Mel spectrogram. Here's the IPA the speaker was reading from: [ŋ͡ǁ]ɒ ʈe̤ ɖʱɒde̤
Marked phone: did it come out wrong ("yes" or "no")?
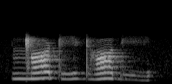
no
